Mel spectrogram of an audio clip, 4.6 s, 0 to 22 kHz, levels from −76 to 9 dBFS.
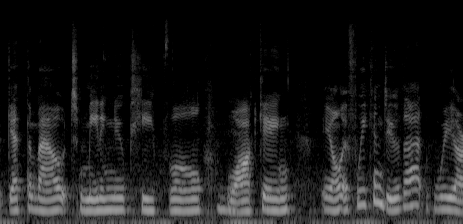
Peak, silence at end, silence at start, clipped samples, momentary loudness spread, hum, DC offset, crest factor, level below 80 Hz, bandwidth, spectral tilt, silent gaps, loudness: -14 dBFS; 0 s; 0 s; under 0.1%; 5 LU; none; under 0.1%; 16 dB; -54 dBFS; 15.5 kHz; -6.5 dB/octave; none; -30 LUFS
